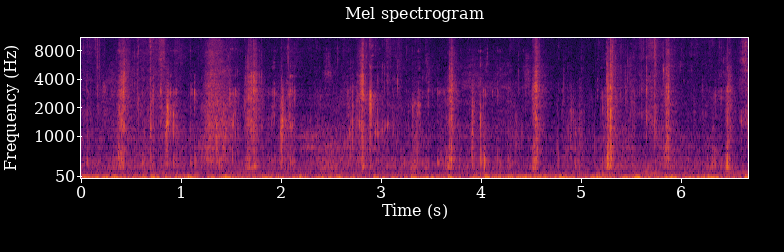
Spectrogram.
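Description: Close-miked chewing with irregular sharp crunches, about one or two a second, as two people eat shawarma wrapped in grilled lavash, with fresh parsley.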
